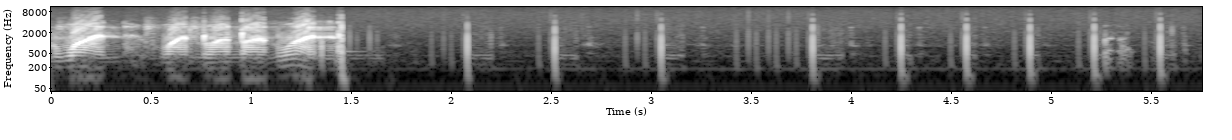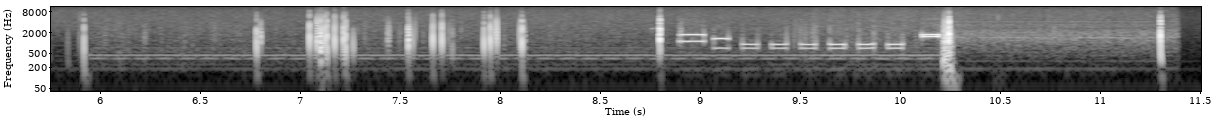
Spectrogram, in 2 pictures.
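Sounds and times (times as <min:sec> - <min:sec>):
speech: 0:00.1 - 0:01.6
sharp clicks and pops on a telephone line: 0:01.4 - 0:10.4
steady faint telephone line hum: 0:01.4 - 0:11.4
touch-tone DTMF dialing on a telephone line: 0:08.8 - 0:10.3.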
